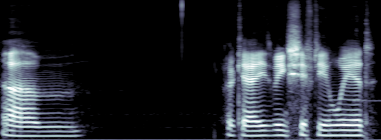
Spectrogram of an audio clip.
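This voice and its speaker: A man's voice: mid-range voice, completely flat delivery, slow, sharp tone, clear, resonant tone, dry recording. A man giving casual let's play commentary, musing aloud and joking as he goes. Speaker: gaming video host.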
